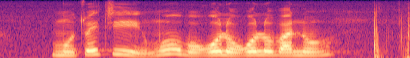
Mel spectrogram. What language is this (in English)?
Northern Sotho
